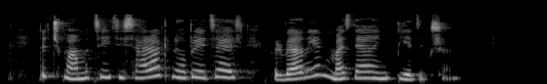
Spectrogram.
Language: Latvian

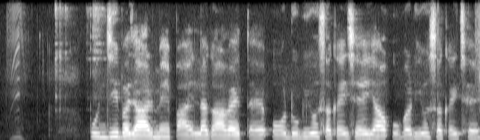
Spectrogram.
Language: Maithili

